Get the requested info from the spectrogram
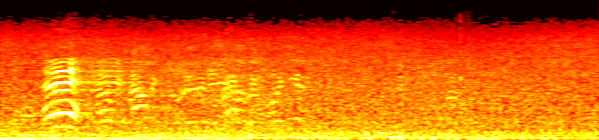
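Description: A short loud shout about half a second in, followed by fainter calls, over a steady low rumble of wind on the microphone.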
